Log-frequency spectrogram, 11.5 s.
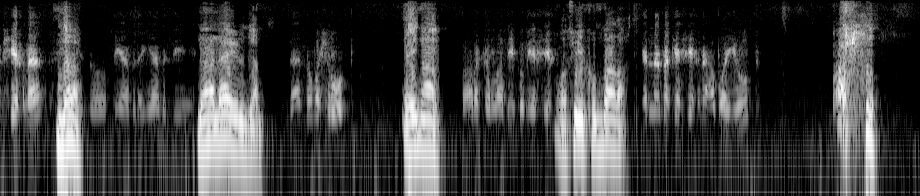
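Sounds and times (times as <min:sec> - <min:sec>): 
speech: 0:00.0 - 0:04.4, 0:05.0 - 0:09.6, 0:10.4 - 0:11.1
person sneezing: 0:10.4 - 0:11.2.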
